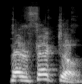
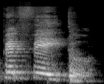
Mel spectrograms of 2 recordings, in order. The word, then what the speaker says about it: Perfeito: Perfecto, right? Is that how you say it? It's not possible. Perfeito.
